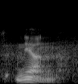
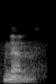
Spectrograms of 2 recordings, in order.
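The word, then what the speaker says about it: 念: It's pronounced nyan. In Japanese, nen.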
